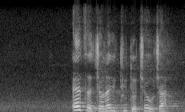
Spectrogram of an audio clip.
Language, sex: Northern Sotho, male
